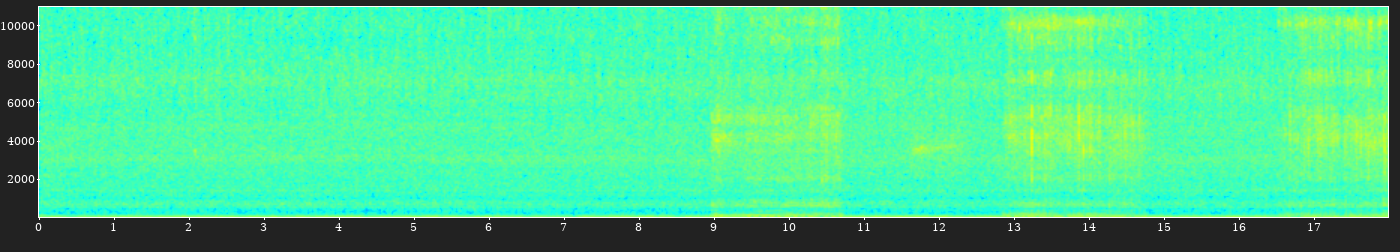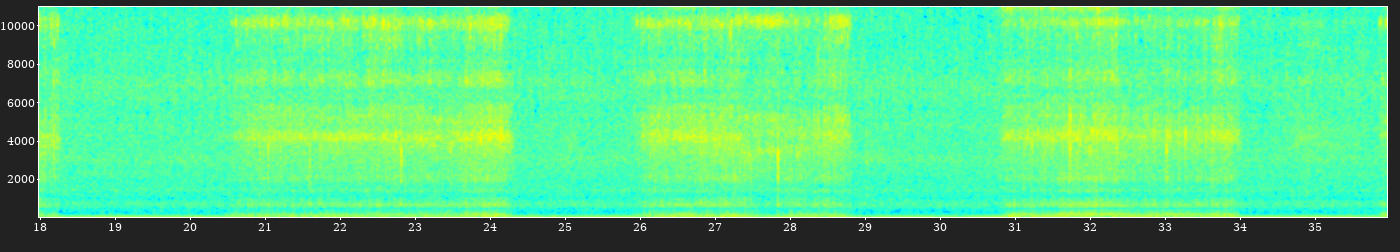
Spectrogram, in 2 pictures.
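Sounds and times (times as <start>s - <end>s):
steady low hum: 0.0s - 35.9s
person snoring loudly: 8.9s - 10.9s, 12.8s - 14.8s, 16.5s - 18.4s, 20.4s - 24.4s, 25.9s - 28.9s, 30.8s - 34.1s.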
